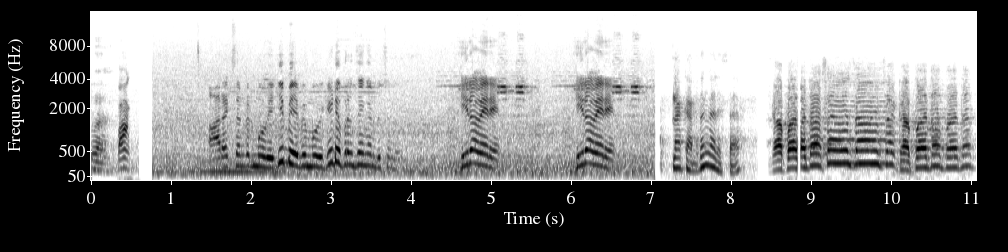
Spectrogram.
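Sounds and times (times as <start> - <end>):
road traffic noise: 0.0 - 7.1.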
